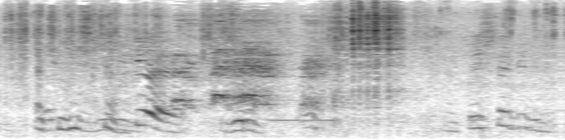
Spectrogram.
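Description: Metal costume jewellery clinking and jingling as it is handled, in two short bursts, the louder about three seconds in.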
